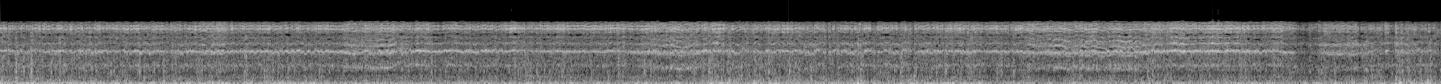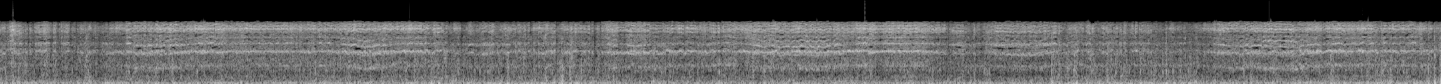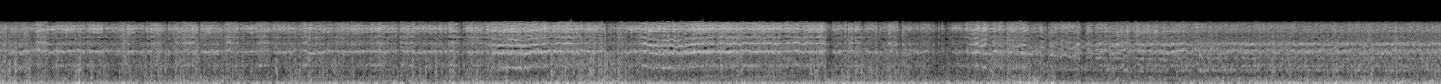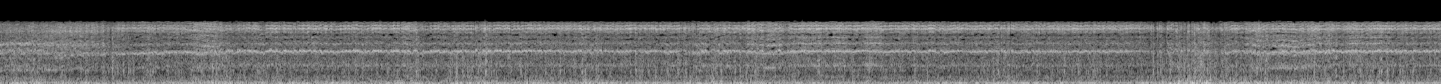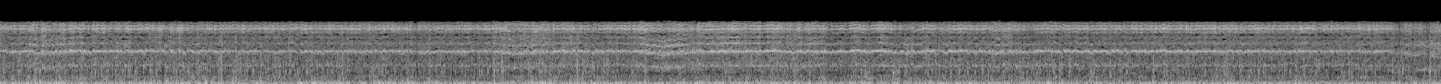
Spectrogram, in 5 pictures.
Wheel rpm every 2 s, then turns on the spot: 230, 230, 230, 230, 230, 220, 220, 230, 230, 220, 230, 230, 220, 220, 230, 230, 230, 230, 230, 210, 200, 200, 210, 230, 230, 230, 230, 230, 230, 230, 230, 230, 230, 230, 230, 230.
none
